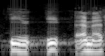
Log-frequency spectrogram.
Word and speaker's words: EMET: So technically, EMET or EMET, I pronounce it two different ways, however I'm feeling, it is considered end of life.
